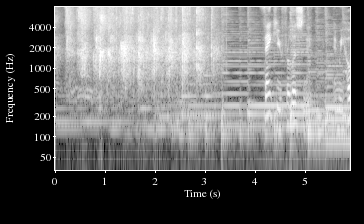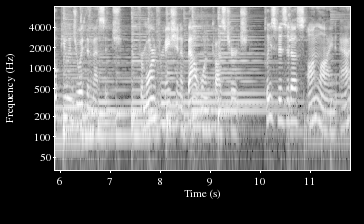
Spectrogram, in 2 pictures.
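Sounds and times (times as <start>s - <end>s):
audience hand clapping: 0.0s - 3.6s
speech: 4.2s - 11.8s.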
